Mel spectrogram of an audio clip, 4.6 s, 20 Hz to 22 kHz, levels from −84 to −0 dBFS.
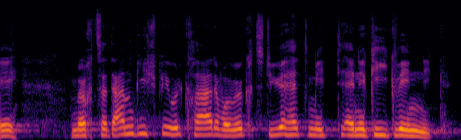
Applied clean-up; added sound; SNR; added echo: none; none; none; none.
